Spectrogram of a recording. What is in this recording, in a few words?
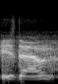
enemy down, radio; SAS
